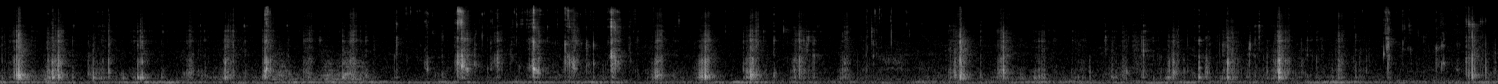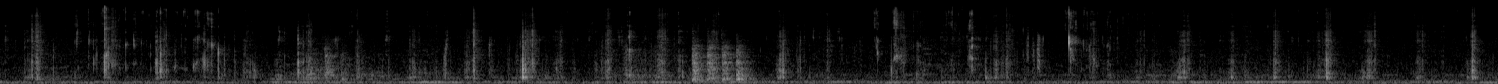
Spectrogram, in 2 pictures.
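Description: Close-miked chewing of crunchy food, with many sharp, irregular crunches and wet mouth sounds.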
